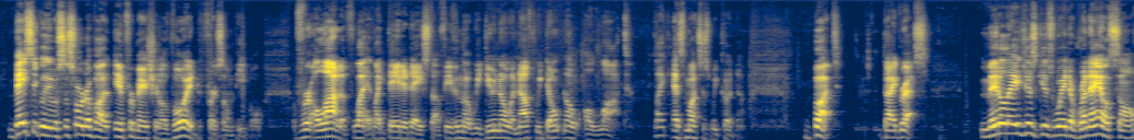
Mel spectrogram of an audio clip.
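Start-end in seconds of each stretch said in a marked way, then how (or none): 12.2-14.2 failed put-on accent that comes out Midwestern. Telling a history story, in a bad accent that comes out Midwestern. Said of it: "the most Midwestern attempt I've ever seen at a fucking accent".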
